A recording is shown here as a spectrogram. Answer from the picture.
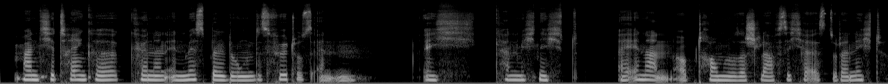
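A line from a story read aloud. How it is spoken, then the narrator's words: Shaky voice. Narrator (German): sagte sie mit zittriger Stimme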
